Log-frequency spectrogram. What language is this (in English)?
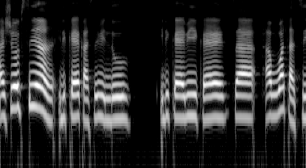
Wapan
